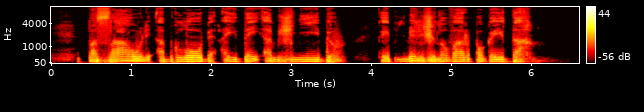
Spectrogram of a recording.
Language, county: Lithuanian, Šiauliai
